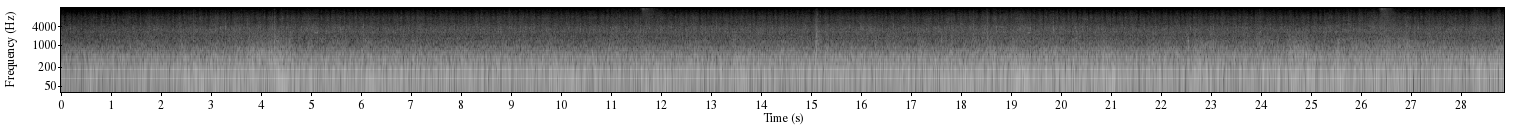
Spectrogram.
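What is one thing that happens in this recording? A tank engine idles with a steady low rumble.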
